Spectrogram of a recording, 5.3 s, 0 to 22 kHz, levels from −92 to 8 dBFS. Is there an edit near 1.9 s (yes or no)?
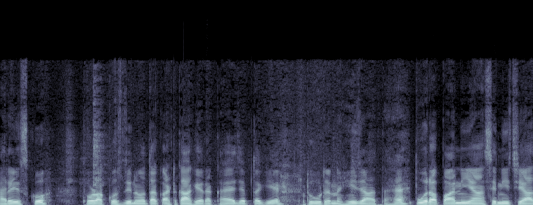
no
